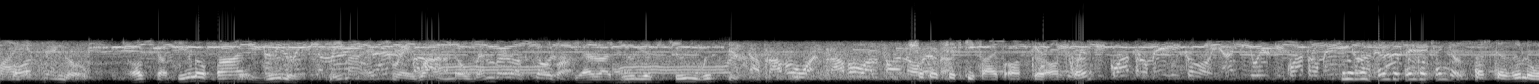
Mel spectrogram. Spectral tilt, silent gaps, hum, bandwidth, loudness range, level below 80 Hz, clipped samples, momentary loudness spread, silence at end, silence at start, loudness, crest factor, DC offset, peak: -4 dB/octave; none; none; 8.2 kHz; 2 LU; -74 dBFS; under 0.1%; 4 LU; 0 s; 0 s; -10 LUFS; 12 dB; under 0.1%; 0 dBFS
